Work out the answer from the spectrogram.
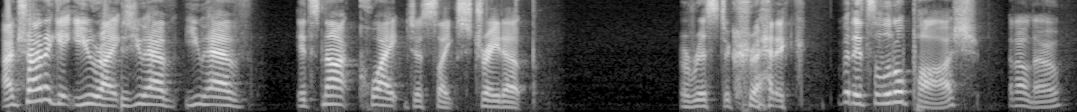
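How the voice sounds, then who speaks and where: A man's voice: high-pitched, bright, forceful tone, no room sound, studio quality. A man with an American Southern accent hosting a live stream, chatting in a teasing, enthusiastic way. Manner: teasing, enthusiastic, quick to joke. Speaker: stream host. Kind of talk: casual chat on a live stream.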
